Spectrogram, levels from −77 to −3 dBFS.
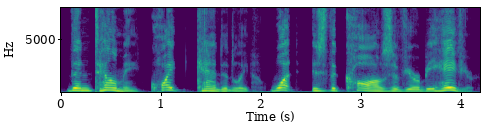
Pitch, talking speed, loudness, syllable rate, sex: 160 Hz, 170 wpm, -19 LUFS, 5.0 syllables/s, male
